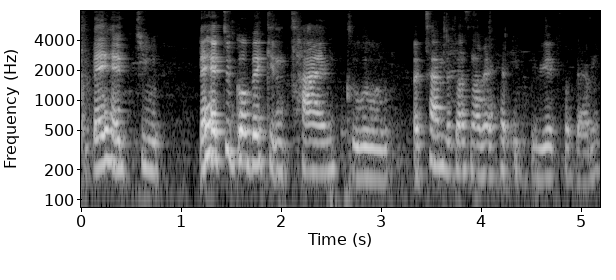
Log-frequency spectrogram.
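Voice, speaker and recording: A woman speaks at a moderate pace and medium pitch, her pitch varying in an ordinary way, with noticeable background noise. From Namibia-Zambia border town. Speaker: author. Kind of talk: panel discussion.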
